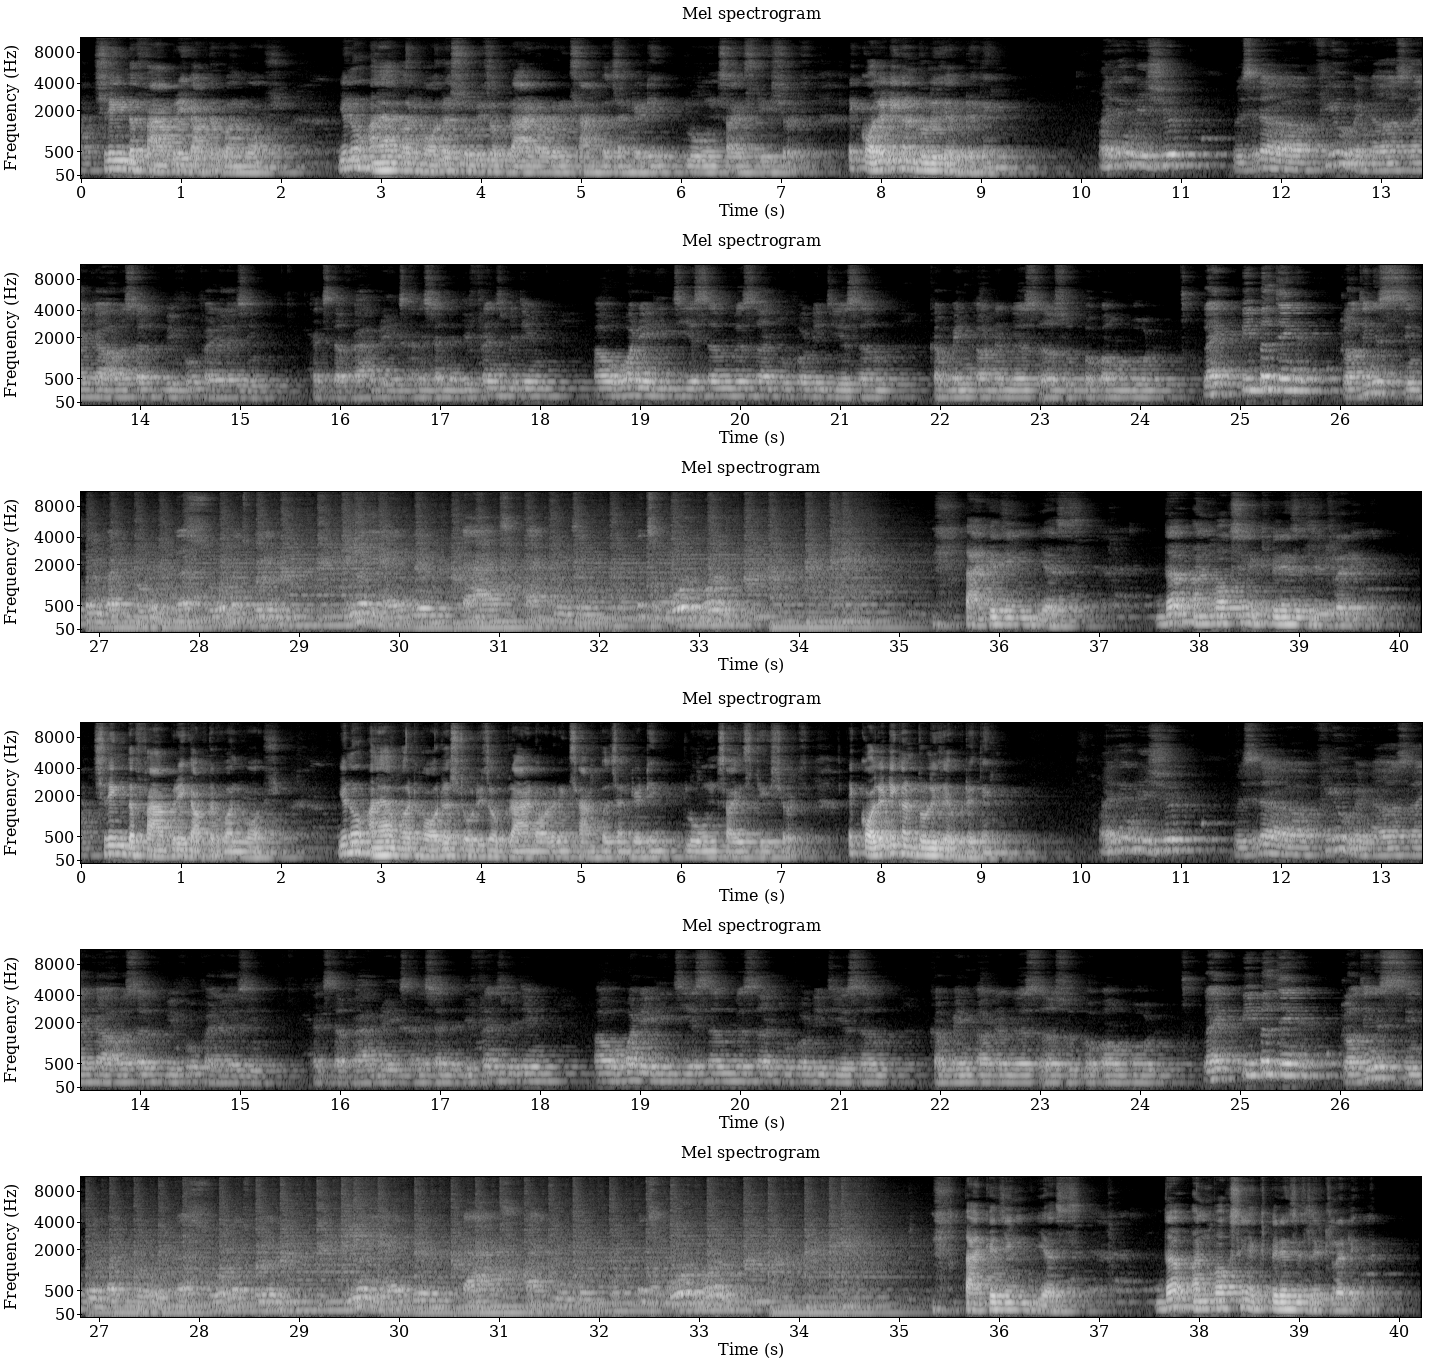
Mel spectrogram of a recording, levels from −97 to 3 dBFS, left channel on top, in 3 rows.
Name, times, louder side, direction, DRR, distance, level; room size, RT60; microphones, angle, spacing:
voice 1, 0.2-2.1 2.6-7.1 7.7-9.2 35.3-36.8 37.1-37.2 37.6-39.8, right 3 dB, 40° right, 5 dB, 0.3 m, -24 dB
voice 2, 10.2-11.0 11.5-15.2 15.7-18.1 18.5-21.4 21.9-24.2 24.6-25.7 26.0-28.9 29.4-32.0 32.4-33.4, left 1 dB, 75° left, -5 dB, 1.1 m, -30 dB
sound 1, 26.9-35.2, equal, 75° right, 1.0 m, -35 dB
3.9 x 2.5 x 2.4 m, 1.2 s
head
